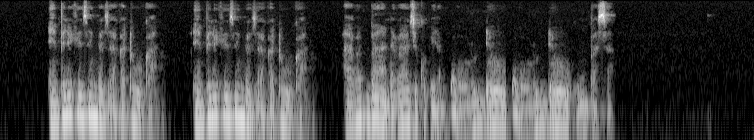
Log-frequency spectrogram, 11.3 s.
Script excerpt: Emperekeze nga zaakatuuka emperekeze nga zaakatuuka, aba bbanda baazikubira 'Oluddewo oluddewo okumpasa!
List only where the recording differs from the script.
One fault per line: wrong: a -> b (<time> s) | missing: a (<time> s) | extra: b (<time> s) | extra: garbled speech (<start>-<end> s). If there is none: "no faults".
no faults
